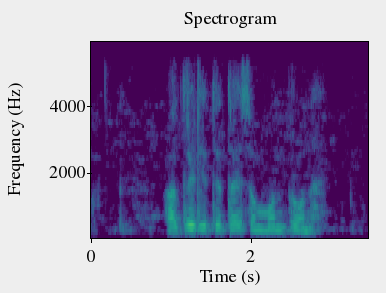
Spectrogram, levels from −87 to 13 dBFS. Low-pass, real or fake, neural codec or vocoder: 5.4 kHz; real; none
